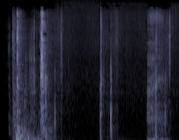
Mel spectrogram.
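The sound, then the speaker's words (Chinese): The door of a criminal investigation team captain's office being closed: a rattling, scraping push followed by two quick latch clicks and a final solid thud, with no voices. “陈红关好门，又往外瞅了瞅，确认没人后，才走到办公桌前”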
